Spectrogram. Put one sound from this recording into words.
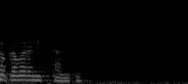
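A woman speaks briefly and with emotion nearby.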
